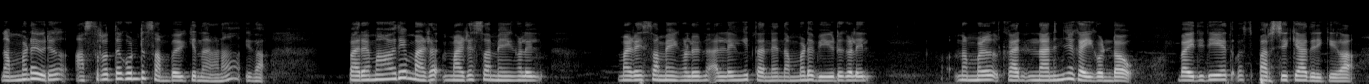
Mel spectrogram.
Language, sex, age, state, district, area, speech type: Malayalam, female, 30-45, Kerala, Idukki, rural, spontaneous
